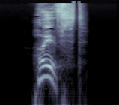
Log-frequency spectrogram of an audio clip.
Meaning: second-person singular present of häufen
- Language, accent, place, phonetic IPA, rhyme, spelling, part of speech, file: German, Germany, Berlin, [hɔɪ̯fst], -ɔɪ̯fst, häufst, verb, De-häufst.ogg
